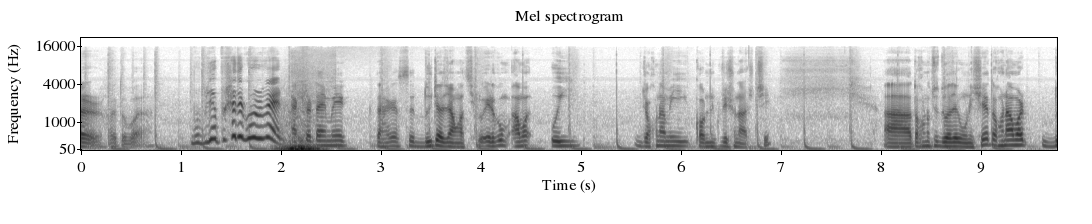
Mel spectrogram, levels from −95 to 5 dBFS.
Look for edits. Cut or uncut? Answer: cut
